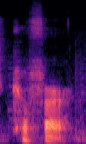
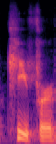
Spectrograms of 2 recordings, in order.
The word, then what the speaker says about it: kefir: And like I said, and if you want to know how to pronounce it correctly, it's kefir. Okay, and 48 hours later, we're done. That's it. So the kefir, as it's pronounced, or kefir if you want to call it that, is done.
